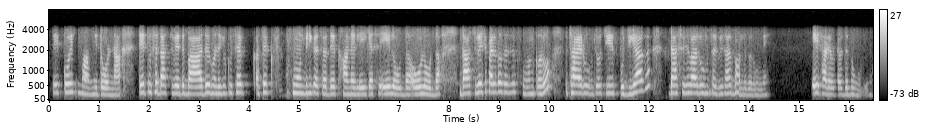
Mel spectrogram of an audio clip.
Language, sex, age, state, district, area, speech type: Dogri, female, 18-30, Jammu and Kashmir, Udhampur, rural, conversation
